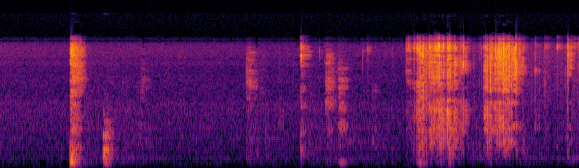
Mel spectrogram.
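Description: Crunching and chewing of sugar-coated Polish gingerbread: two sharp crunches around the first second, scattered faint clicks, then a louder, noisier stretch about four to five seconds in.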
